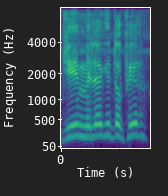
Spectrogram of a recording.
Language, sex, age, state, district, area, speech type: Urdu, male, 30-45, Uttar Pradesh, Saharanpur, urban, spontaneous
